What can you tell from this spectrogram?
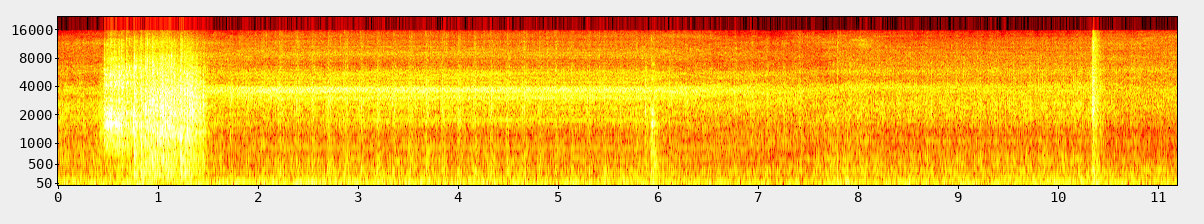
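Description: A loud clatter of small plastic balls spilling from the LEGO train loader's tipped dumper bin for about a second, then a LEGO motor whining steadily for several seconds. Two sharp clicks follow, one near the middle and one near the end.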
